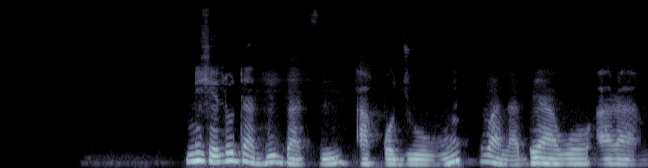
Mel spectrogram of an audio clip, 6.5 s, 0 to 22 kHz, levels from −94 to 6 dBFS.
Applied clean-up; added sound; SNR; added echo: neural mask model Resemble Enhance denoiser.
